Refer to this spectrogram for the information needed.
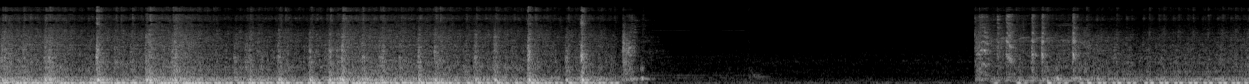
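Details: Yamaha TDM900, known problem of jerkiness and stalling at low revs with light throttle at idle, before throttle body cleaning: steady low idle thrum dies abruptly around six seconds, then restarts.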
